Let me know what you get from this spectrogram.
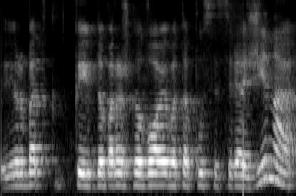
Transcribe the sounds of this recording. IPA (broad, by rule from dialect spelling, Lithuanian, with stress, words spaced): ɪr ˈʋɐt ˈkɐɪp dɐˈbɐr ˈɐʃ ɡɐlˠˈʋoːjʊ ˈʋɐ ˈtɐ ˈpuːsʲsʲɛsʲɛrʲɛ ˈʒʲiːnɐ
